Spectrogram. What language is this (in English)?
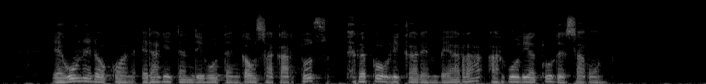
Basque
